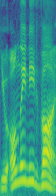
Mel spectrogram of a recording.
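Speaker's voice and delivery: put-on very loud delivery with German accent. Retelling how he answered the editor: German accent. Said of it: "just in his German accent he fired back".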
